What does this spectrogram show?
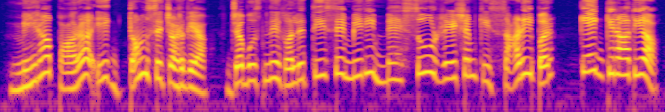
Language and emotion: Hindi, angry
